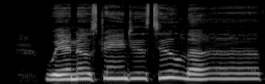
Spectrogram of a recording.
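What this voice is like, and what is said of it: Singing in an American accent. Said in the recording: “There's that fucking American accent again.”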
